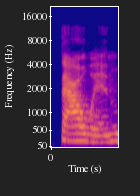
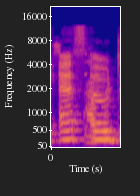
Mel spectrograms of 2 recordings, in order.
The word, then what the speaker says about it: Samhain: It's supposed to be Samhain. Because it's Celtic. – That's so different. – It's not. It's so wrong. – Say it again. – Samhain. Like Sowin. Samhain.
